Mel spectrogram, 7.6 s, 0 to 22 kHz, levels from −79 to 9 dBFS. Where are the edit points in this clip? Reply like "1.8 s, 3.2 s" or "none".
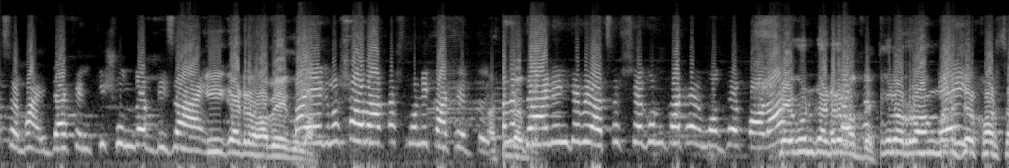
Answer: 3.8 s, 6.6 s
